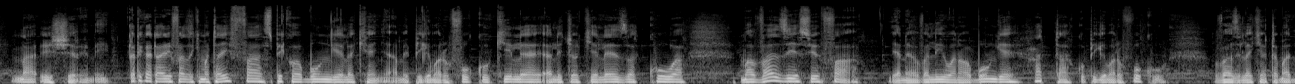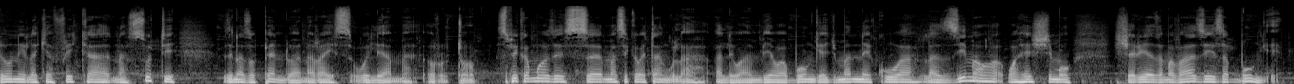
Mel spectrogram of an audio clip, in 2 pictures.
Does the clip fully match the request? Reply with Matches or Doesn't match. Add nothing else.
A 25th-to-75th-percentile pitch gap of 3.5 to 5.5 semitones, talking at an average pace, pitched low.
Doesn't match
